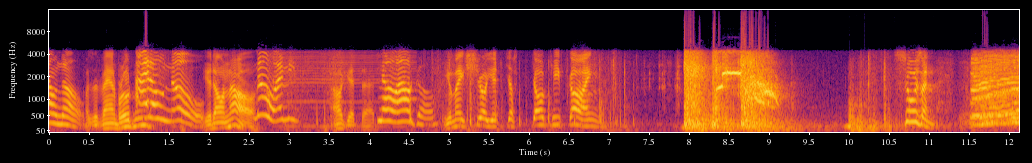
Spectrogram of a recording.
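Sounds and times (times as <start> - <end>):
speech: 0.0 - 7.1, 8.4 - 9.2, 10.0 - 12.0
cracks and thuds near a door: 5.2 - 10.7
gunshot fired through a door: 7.9 - 9.3.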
